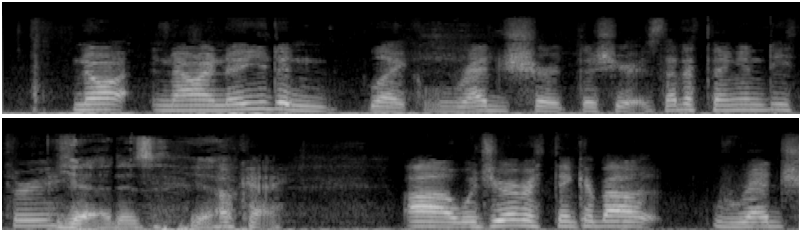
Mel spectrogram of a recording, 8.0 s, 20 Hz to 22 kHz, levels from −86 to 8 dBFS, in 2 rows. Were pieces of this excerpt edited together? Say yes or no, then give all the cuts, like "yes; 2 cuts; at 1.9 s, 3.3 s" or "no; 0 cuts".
no; 0 cuts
